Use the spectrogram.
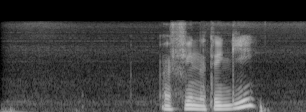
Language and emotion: Russian, neutral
